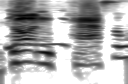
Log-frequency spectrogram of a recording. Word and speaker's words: Dalton Castle: How do you pronounce that? Castle? – I'm just saying Dalton Castle. – There you go. Dalton Castle, which here says is Dalton Castle and Big E fused together.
